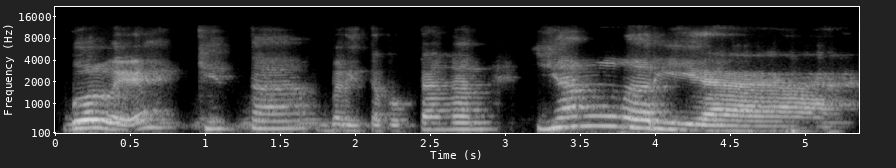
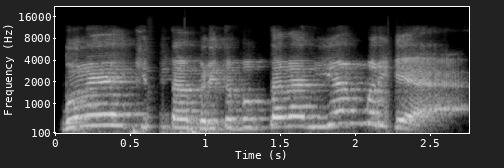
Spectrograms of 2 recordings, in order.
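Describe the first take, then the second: First: It is said slowly and flatly. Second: It is said fast and lively.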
